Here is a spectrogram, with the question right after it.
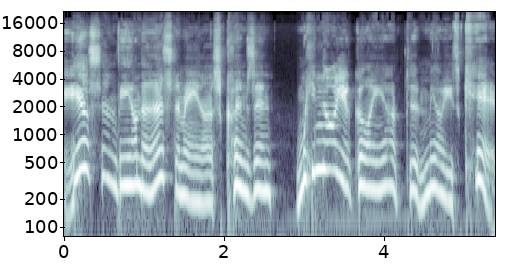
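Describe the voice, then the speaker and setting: This put-on character voice sits high in pitch and moves at a moderate pace. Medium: audio drama. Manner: brash, excitable.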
